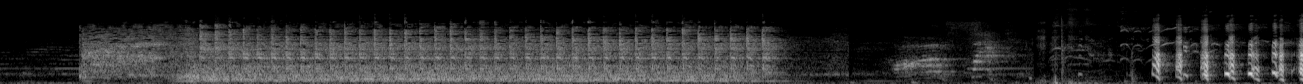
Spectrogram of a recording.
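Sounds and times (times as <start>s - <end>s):
car engine cranking and running after repairs: 0.8s - 7.9s
man knocking on a car bumper with a wrench: 0.8s - 8.1s
laughter: 10.3s - 13.0s.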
